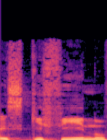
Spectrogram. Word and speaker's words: Schifino: pessoal, tô de volta com a Eduarda Esquifino. Falei certo, né, Eduarda? – Isso mesmo.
